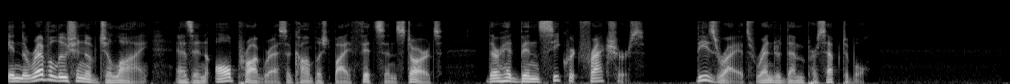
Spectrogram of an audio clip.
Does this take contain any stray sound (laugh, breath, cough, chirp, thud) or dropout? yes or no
no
